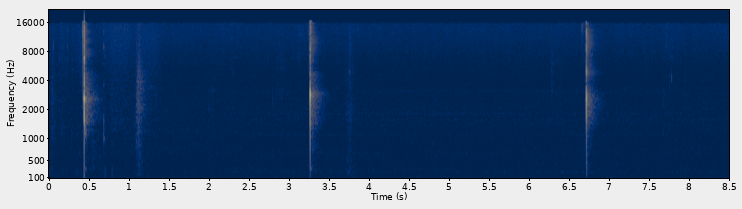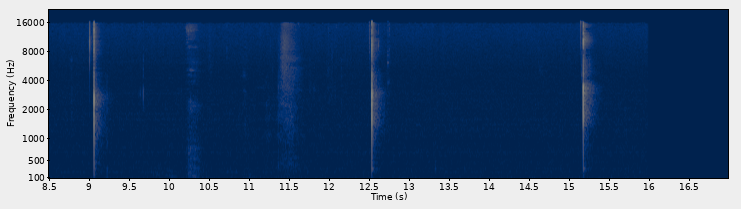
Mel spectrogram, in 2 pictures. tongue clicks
6.7s 7.0s, 9.0s 9.8s, 12.5s 12.8s, 15.2s 15.4s

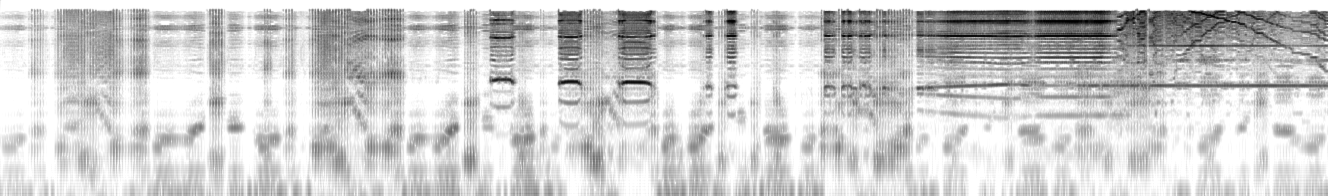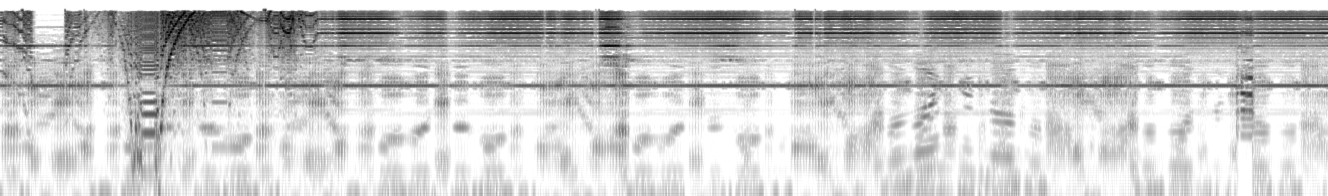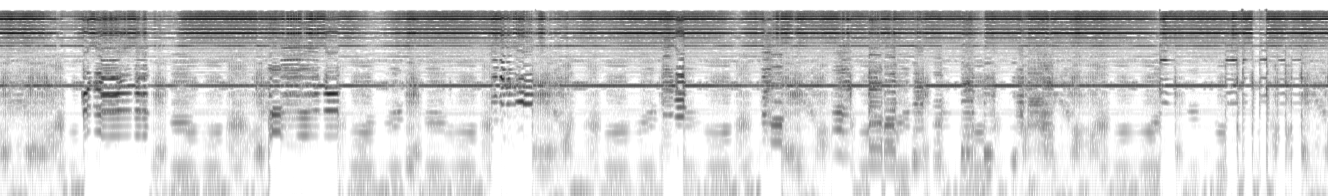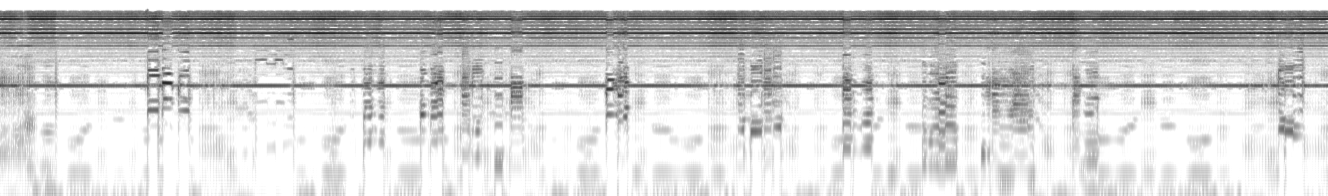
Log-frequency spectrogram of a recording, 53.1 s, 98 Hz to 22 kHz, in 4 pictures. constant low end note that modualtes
0.0s 27.4s

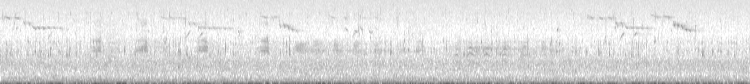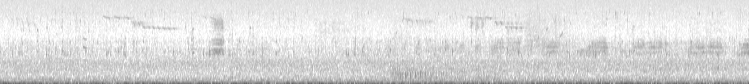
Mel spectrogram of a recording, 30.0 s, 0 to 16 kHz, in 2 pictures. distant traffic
20.0s 29.9s

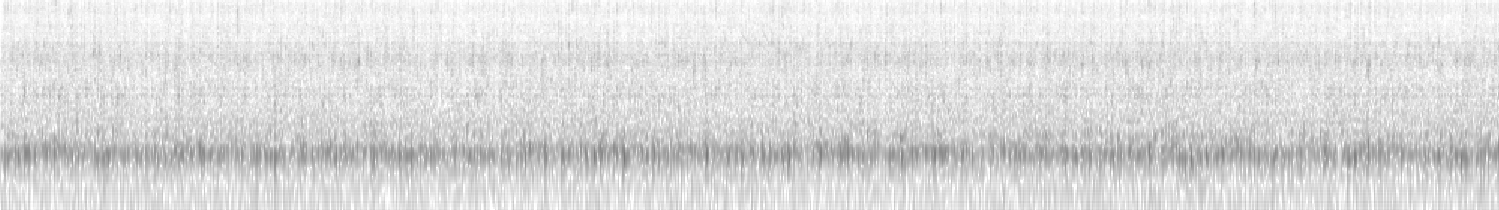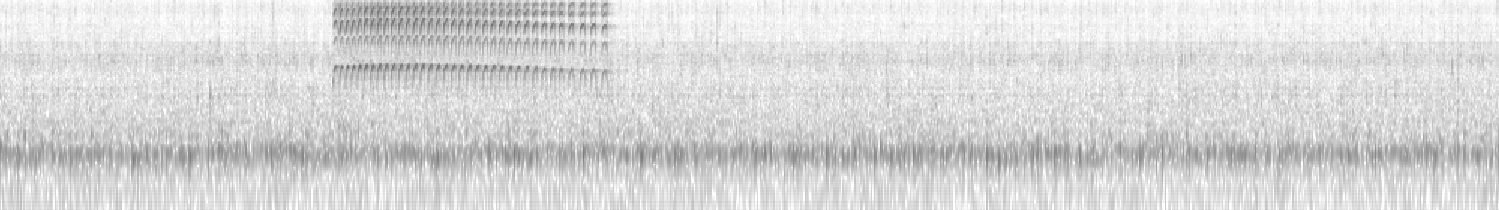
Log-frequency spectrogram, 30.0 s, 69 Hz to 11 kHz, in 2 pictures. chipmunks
18.3s 21.2s

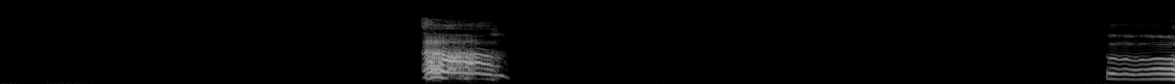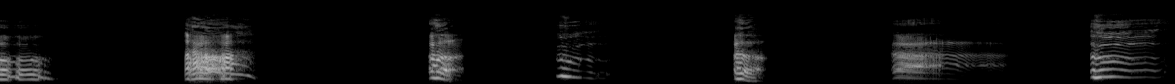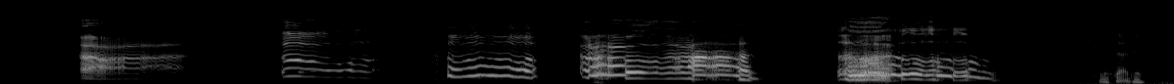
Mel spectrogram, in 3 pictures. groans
4.2s 5.1s, 11.1s 12.3s, 13.6s 14.4s, 16.0s 16.4s, 17.3s 17.9s, 19.1s 19.5s, 20.7s 21.9s, 22.7s 23.5s, 24.3s 25.4s, 26.3s 31.1s, 31.9s 33.5s

